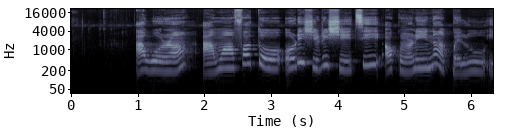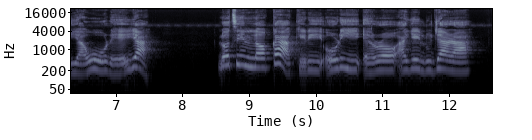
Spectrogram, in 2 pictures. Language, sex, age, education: Yoruba, female, 30-45, tertiary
